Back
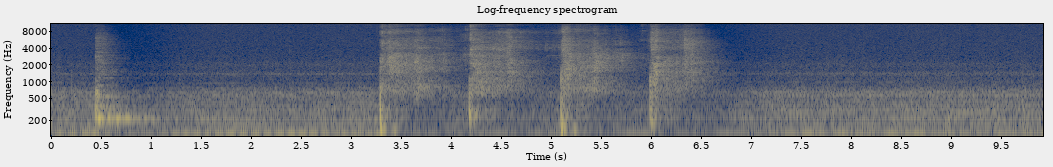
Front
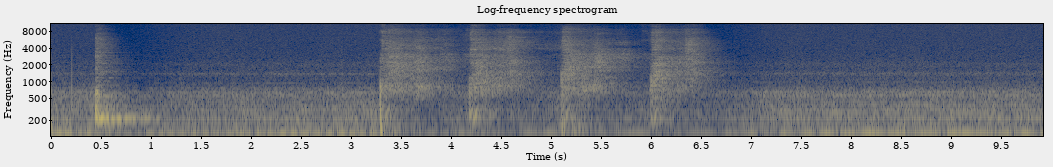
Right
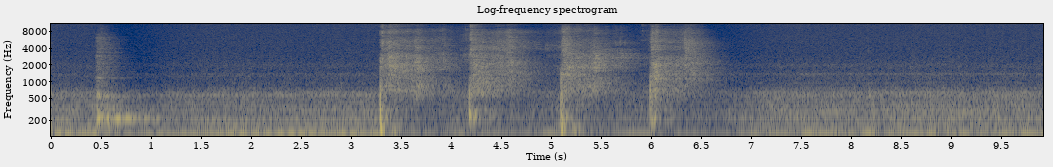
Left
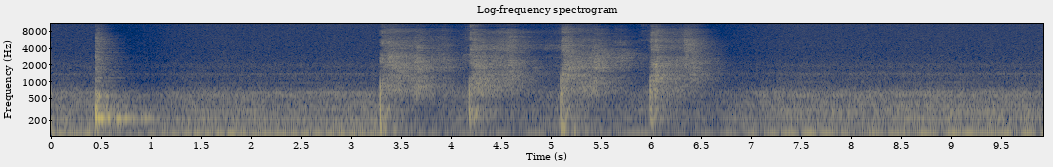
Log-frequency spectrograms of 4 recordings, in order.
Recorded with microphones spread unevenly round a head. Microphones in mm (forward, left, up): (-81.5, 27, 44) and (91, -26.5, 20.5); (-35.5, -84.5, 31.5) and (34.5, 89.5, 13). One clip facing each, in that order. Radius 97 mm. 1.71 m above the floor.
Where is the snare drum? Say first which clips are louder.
Front 1 dB, left 5 dB; 65° left, 3.5 m.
